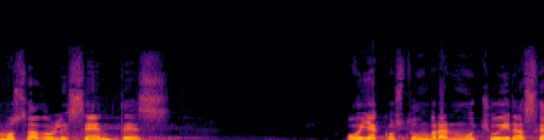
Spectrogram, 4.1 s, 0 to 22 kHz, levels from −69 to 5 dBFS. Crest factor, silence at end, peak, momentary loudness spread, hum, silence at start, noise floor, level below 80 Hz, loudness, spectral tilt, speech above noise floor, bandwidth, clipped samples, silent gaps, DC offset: 16 dB; 0 s; -2 dBFS; 4 LU; none; 0 s; -58 dBFS; -38 dBFS; -16 LUFS; -5 dB/octave; 43 dB; 14.5 kHz; under 0.1%; none; under 0.1%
